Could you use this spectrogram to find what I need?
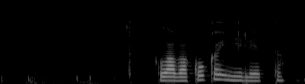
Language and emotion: Russian, neutral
